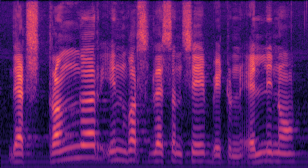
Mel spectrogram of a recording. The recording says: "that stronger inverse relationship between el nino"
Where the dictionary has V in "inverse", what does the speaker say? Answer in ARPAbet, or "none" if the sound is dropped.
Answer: B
